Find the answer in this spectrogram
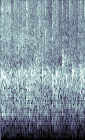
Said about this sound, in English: It's okay to clap for dads. We got a great sermon for dads today.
